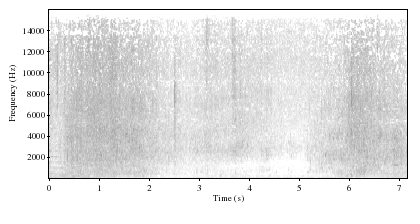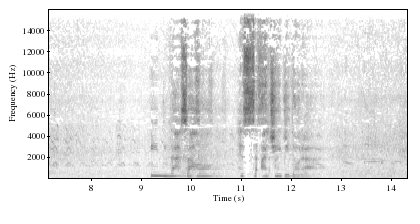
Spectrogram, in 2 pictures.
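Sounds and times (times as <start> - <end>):
Pacific Ocean waves slapping around a boat: 0.2 - 7.6
speech: 9.8 - 12.5.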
